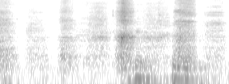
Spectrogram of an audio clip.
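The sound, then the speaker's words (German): Rapid, forced breathing of a person deliberately hyperventilating before a breath alcohol test: a few loud, rushing breaths in quick succession, with nothing else heard. “Jetzt probiere ich es mal, hyperventilieren, also schnell atmen und dann nochmal testen.”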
